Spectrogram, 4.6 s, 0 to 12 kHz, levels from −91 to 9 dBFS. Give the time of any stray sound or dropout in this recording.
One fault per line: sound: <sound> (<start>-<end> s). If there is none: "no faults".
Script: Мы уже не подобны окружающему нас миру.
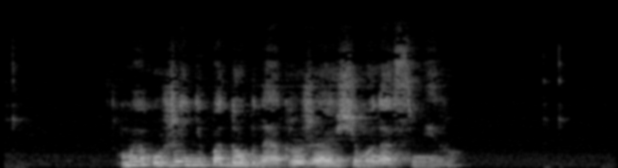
no faults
